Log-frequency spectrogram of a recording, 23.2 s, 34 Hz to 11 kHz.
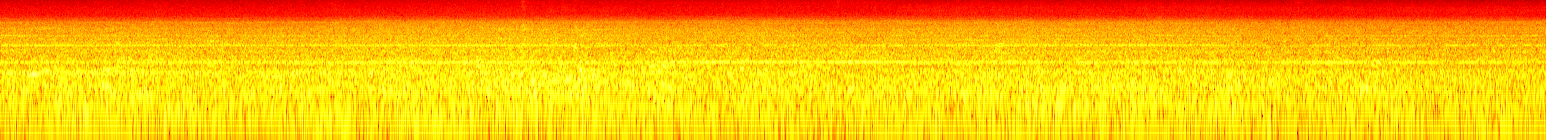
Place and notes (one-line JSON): {"title": "Neuss, Deutschland - museums island hombroich, langen founation, exhibtion hall", "date": "2014-08-09 14:00:00", "description": "Inside the Langen Foundation exhibition hall during the Otto Piene Exhibition \"Light and Air\" - here the ambience from the lower hall with the sound of the in and deflating air sculptures of Otto Piene.\nsoundmap d - social ambiences, topographic field recordings and art spaces", "latitude": "51.15", "longitude": "6.64", "altitude": "67", "timezone": "Europe/Berlin"}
